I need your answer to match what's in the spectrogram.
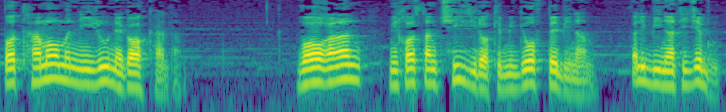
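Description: A man reads literary prose aloud in a calm, even, measured narration. His voice sits at a middle pitch for a man. Soft music runs faintly in the background. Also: breathy edge. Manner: steady, measured reading. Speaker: audiobook narrator.

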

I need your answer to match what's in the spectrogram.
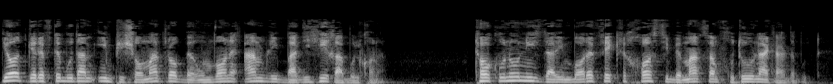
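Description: A man reading a first-person story aloud as an audiobook narrator, in calm, measured scripted narration. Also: mid-range voice, husky.

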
